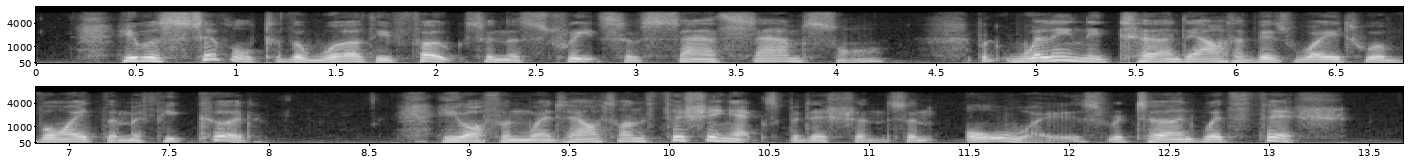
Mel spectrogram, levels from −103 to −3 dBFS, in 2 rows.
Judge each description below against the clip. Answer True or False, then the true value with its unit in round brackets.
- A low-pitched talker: True (130 Hz)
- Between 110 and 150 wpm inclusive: False (165 wpm)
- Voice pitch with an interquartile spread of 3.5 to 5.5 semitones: True (4.8 semitones)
